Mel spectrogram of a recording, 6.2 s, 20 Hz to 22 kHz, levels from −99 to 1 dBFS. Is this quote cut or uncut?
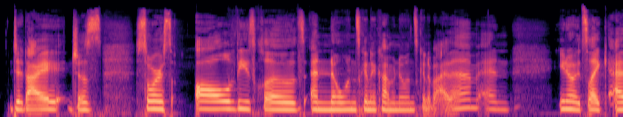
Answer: uncut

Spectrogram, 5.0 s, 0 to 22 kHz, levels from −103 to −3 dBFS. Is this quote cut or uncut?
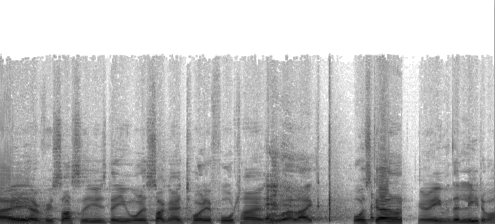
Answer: cut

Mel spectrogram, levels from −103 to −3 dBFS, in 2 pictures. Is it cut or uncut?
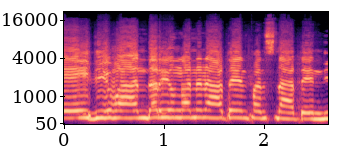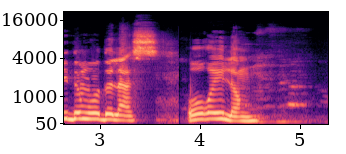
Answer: cut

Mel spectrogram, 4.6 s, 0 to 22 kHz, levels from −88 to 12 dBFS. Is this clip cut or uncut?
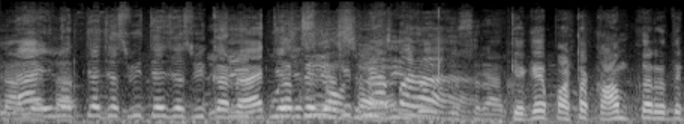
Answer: cut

